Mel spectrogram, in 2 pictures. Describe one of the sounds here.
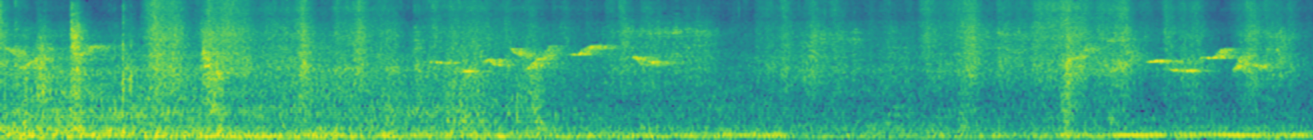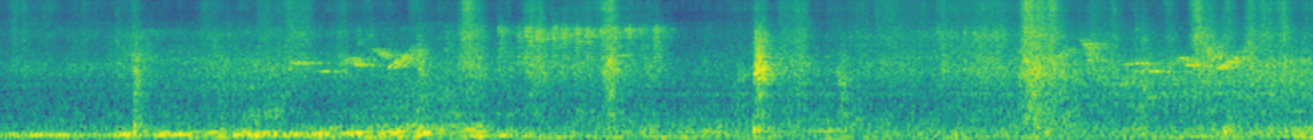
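Plastic bags rustle and crinkle as they are handled close by.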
